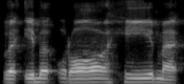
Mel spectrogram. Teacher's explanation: B harfi cezim almış. O zaman burada kalkale teciti var. Birazcık vurguluyoruz.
